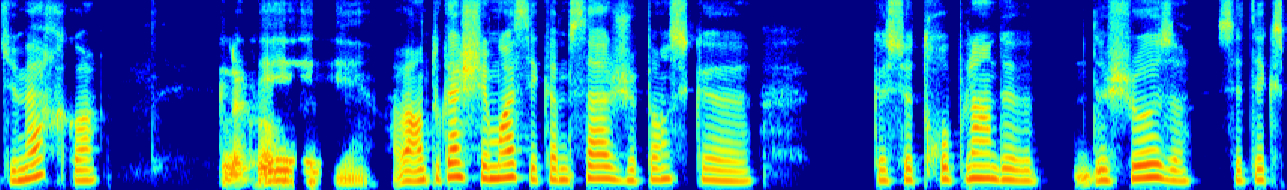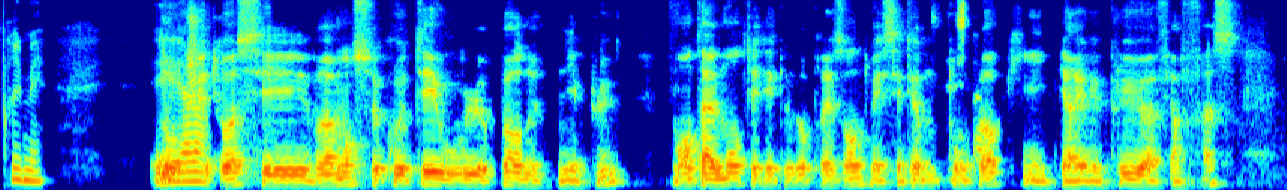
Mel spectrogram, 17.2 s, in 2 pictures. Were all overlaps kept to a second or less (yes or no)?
yes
